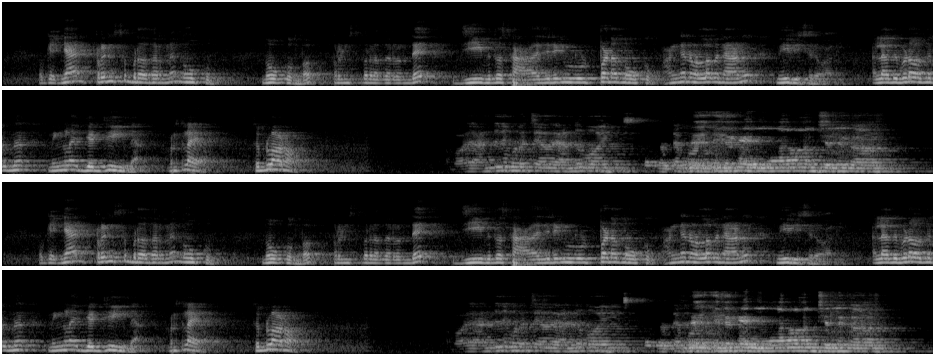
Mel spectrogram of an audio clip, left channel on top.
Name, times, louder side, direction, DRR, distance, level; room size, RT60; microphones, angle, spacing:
voice 1, 0.1-2.3 2.6-13.0, equal, 5° left, 0.9 m, -29 dB
voice 2, 13.8-15.4 15.7-16.8, left 1 dB, 20° left, 6.0 m, -33 dB
voice 3, 16.1-18.1, right 1 dB, 50° right, 5.0 m, -27 dB
27.0 x 9.1 x 4.5 m
head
